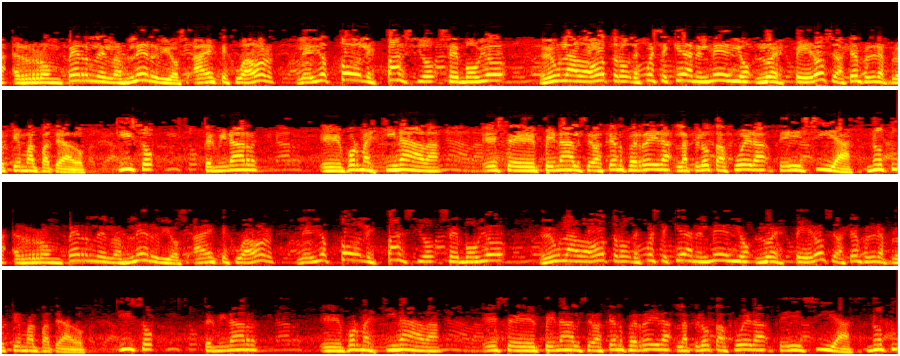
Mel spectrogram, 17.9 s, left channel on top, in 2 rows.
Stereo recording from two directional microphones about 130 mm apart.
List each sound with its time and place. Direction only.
0.0 s a man's voice: 30° left (ahead or behind)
